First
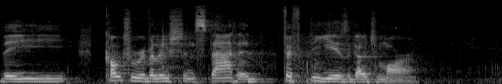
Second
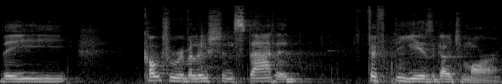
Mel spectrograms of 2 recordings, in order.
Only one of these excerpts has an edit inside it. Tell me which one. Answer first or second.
first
